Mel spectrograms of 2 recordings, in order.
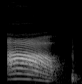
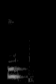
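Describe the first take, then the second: First: The vowel is a short open uh sound. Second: The vowel is a long rounded oo sound. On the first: The speaker calls it right. "but it will say up" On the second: The speaker calls it wrong. "it will not say oop"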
